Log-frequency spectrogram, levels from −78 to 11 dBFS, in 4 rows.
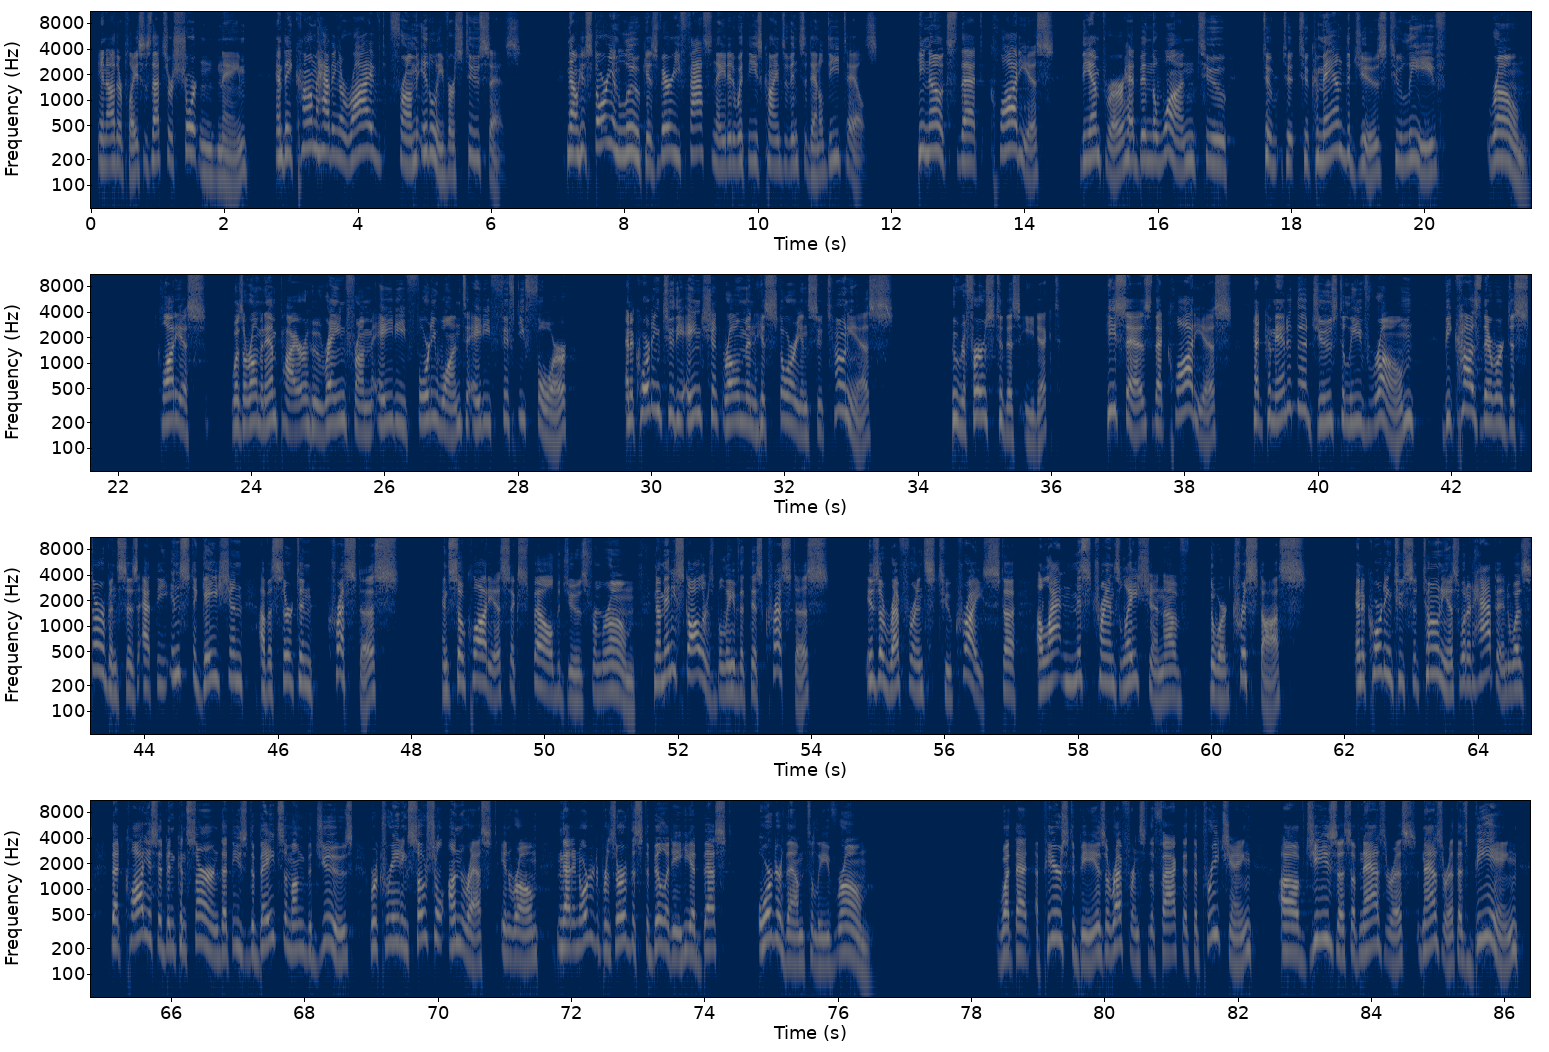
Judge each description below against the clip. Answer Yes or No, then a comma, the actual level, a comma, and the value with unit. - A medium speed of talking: No, slow, 130 wpm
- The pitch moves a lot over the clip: No, average, 5.0 semitones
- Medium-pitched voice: No, high, 200 Hz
